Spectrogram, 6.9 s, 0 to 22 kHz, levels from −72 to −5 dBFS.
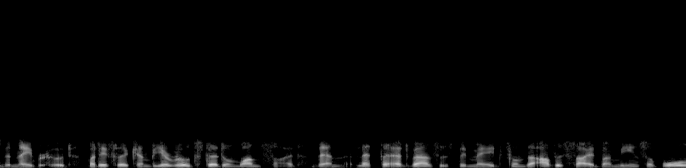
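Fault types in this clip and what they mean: G.729 codec: The speech is rebuilt by a low-rate coder that models the vocal tract and pitch and sends only a few pulses per short frame. The result is intelligible but plainly rough and synthetic, with a buzzy, slightly metallic texture that fits an 8 kbit/s G.729A coder, heard throughout. A plain telephone band limit (about 300 Hz to 3.4 kHz) would only sound thin, while this coder also adds that roughness.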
